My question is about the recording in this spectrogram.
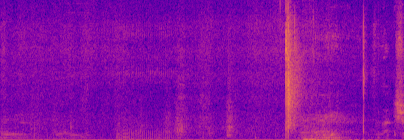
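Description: A single loud, sharp smack about three seconds in, followed by a brief low rumble and a couple of lighter clicks near the end, over quiet room noise.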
